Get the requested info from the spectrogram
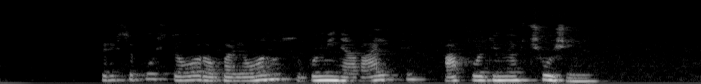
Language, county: Lithuanian, Vilnius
